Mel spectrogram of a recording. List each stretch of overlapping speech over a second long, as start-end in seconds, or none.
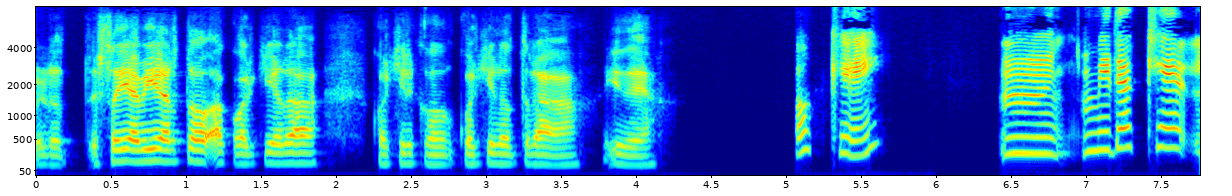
none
